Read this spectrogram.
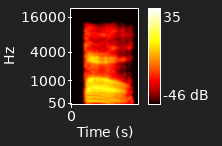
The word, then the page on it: BO: American English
